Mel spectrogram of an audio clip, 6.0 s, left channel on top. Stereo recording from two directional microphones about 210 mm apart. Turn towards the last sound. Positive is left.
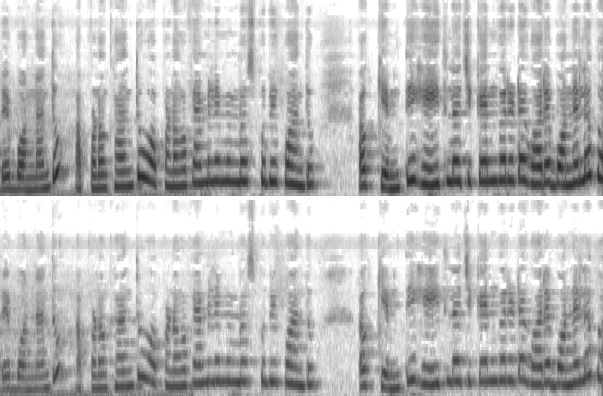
turn(degrees=30)  # may be behind; listen again after turning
